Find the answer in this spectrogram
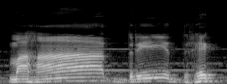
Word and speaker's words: महाद्रिधृक्: अब यहाँ रक्षत्वीशो, यहाँ रक्षत्वीशो महाद्रिधृक्, महाद्रिधृक्, ध्यान दे, रक्षत्वीशो महाद्रिधृक् का हलंत है तो आ नहीं आना चाहिए।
